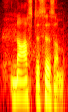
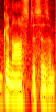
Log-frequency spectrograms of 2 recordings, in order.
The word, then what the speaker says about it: Gnosticism: Gnosticism, or Gnosticism, if you want to pronounce the G there.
